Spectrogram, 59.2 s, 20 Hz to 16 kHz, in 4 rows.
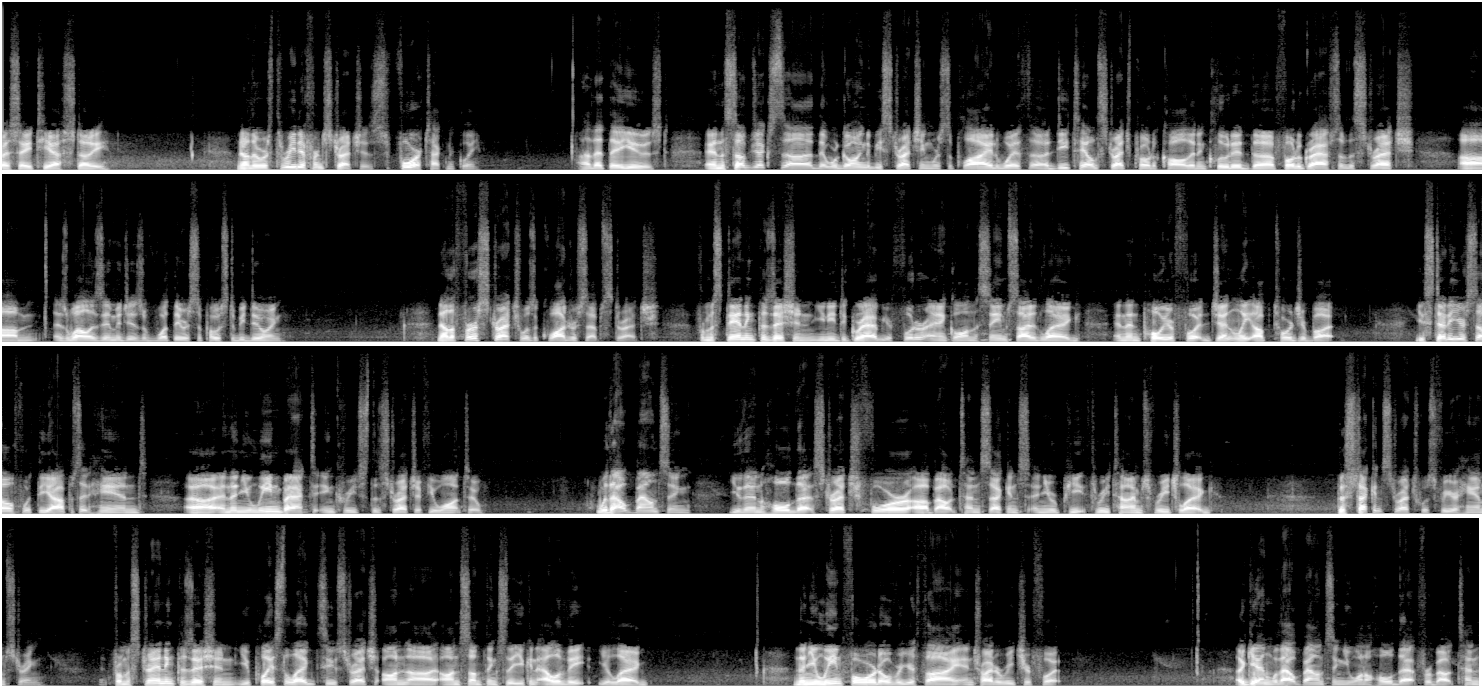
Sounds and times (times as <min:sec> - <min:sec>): Male speech, man speaking: 0:00.0 - 0:01.1, 0:02.4 - 0:04.8, 0:05.7 - 0:17.6, 0:19.2 - 0:28.2, 0:29.0 - 0:34.4, 0:35.5 - 0:41.8, 0:43.0 - 0:44.8, 0:45.4 - 0:50.9, 0:52.3 - 0:55.0, 0:56.7 - 0:59.1
Outside, rural or natural: 0:00.0 - 0:59.1.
